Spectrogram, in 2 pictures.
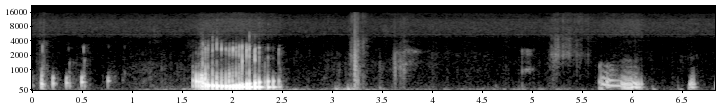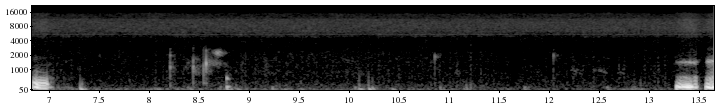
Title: hungry belly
